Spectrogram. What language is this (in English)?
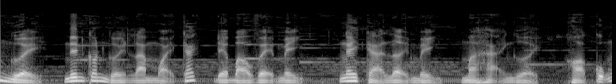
Vietnamese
